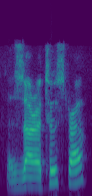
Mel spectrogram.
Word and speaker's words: Zarathustra: Well, Zoroaster is one pronunciation, a different pronunciation of Zarathustra, or in Persian language, in Farsi, is Zartosht. And so these are three different pronunciations of the same name, and it's a name of a Persian prophet.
